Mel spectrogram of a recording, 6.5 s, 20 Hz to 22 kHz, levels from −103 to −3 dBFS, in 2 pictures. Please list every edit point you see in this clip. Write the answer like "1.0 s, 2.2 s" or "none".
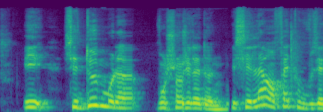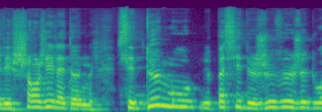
2.2 s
